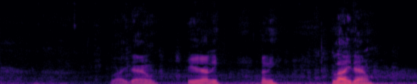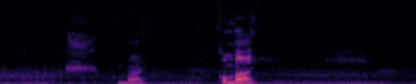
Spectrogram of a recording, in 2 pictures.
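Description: A dog runs across grass.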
